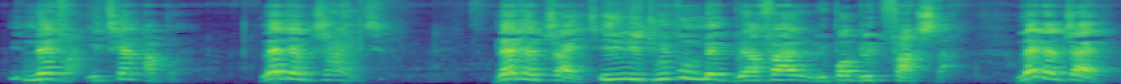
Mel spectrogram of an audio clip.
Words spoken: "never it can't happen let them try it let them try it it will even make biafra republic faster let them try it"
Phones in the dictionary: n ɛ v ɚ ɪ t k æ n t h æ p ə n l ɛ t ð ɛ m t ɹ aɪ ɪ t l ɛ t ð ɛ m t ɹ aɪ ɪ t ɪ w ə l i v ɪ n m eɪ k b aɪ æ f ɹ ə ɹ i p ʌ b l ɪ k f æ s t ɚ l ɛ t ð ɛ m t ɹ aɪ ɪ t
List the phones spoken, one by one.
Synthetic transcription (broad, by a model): n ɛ v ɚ ɪ t k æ n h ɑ p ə n l ɛ t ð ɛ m t ɹ aɪ ɪ t l ɛ t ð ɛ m t ɹ aɪ ɪ t ɪ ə w i v ɪ n m eɪ k b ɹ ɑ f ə ɹ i p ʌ b l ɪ k f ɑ s t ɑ l ɛ t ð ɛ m t ɹ aɪ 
